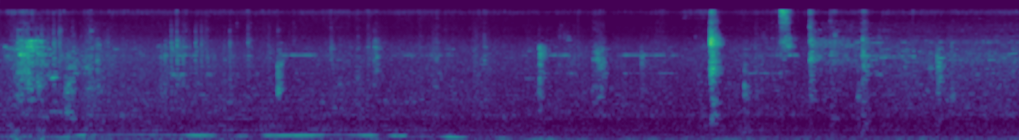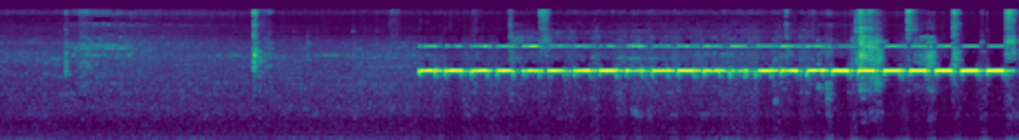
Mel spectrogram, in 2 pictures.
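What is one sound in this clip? A diesel bus engine idles.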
